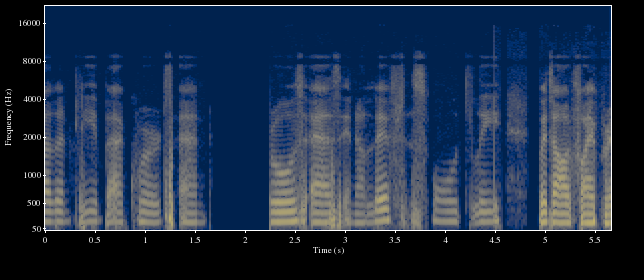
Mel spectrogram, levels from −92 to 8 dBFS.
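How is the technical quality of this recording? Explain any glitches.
There is one audible glitch. Clipped start after a pause at 2.09 s: after 0.5 s of silence the output wakes late and loses 0.17 s, so "as in a lift" begins abruptly without its opening sound.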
